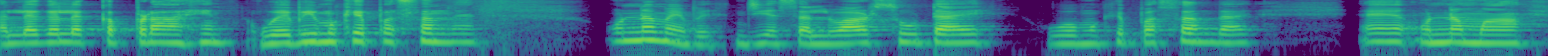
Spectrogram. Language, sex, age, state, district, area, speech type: Sindhi, female, 45-60, Gujarat, Kutch, rural, spontaneous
